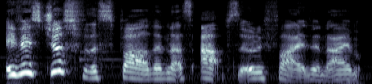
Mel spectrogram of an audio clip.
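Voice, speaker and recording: A woman's voice: lowish voice, huge pitch swings, fast talker, fairly bright tone, faint music behind. A woman with a British accent giving casual, chatty, wry commentary while playing a game. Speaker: psychologist streaming a game.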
